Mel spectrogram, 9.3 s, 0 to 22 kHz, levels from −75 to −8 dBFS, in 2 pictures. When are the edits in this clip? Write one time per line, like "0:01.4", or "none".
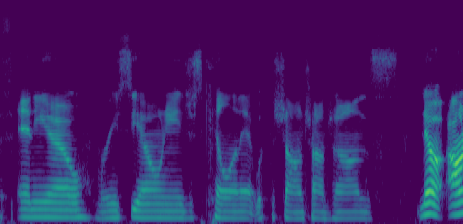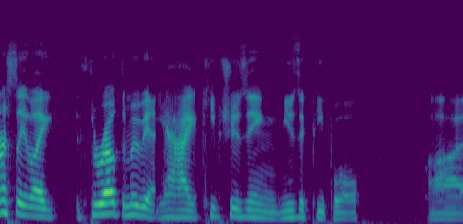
0:04.0
0:06.1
